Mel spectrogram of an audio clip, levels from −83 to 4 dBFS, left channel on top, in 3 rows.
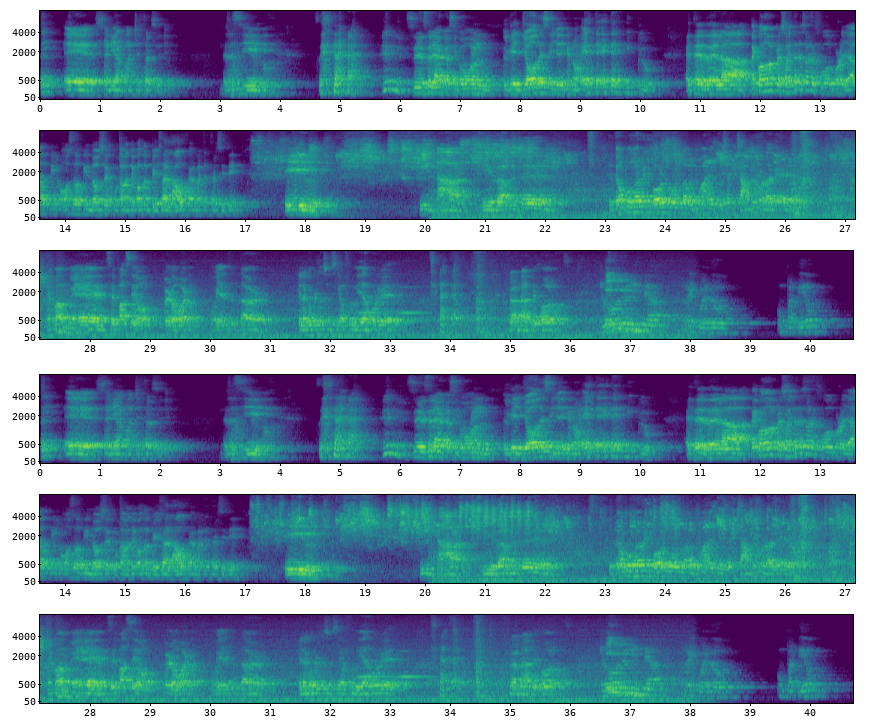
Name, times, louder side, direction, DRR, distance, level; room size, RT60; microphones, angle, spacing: voice 1, 0.0-2.0 3.0-3.8 4.6-5.3 5.7-10.2 10.7-16.8 17.7-18.5 19.9-22.2 22.7-22.8 23.1-26.3 27.3-31.0 31.5-33.3 33.7-35.9 36.6-37.2, left 1 dB, 65° left, -1 dB, 0.9 m, -21 dB
voice 2, 3.0-3.9 7.0-7.4 8.8-9.1 17.8-18.2 27.4-27.8 32.8-32.9 36.3-37.5 37.8-38.6 39.5-40.1, left 1 dB, 5° left, -7 dB, 1.6 m, -30 dB
sound 1, 17.1-27.4, right 5 dB, 40° right, 0.6 m, -29 dB
sound 2, 20.0-38.1, right 1 dB, 90° right, 1.7 m, -33 dB
6.4 x 4.2 x 4.1 m, 1.2 s
head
